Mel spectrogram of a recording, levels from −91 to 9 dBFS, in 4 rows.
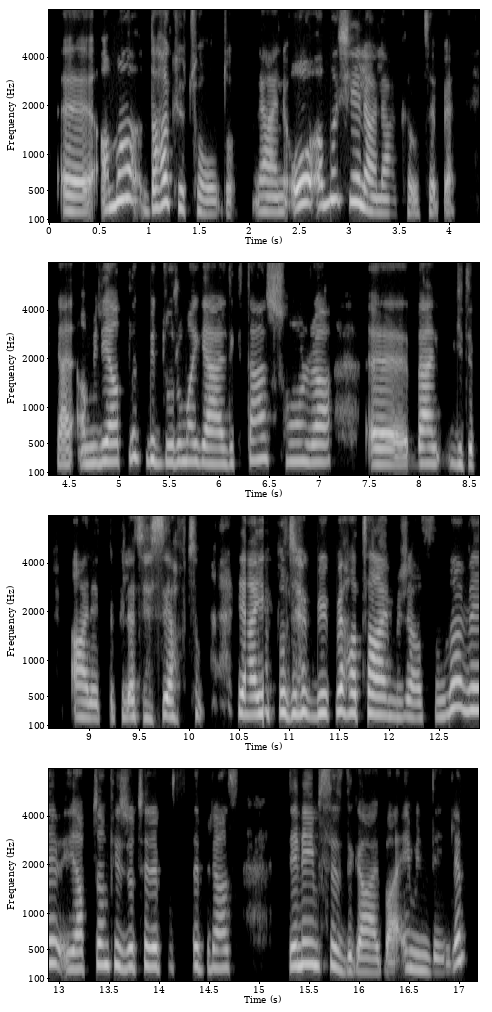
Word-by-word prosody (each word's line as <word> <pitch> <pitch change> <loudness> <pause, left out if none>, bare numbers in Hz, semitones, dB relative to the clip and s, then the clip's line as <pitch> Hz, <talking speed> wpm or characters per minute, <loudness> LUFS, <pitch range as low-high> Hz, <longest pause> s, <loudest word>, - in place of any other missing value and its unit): eee, 210 -2 +4
ama 345 +8 +4
daha 280 +7 +5
kötü 255 -8 -5
oldu. 180 -1 -5 0.2
Yani, 210 -1 -2
o 320 +4 +6
ama 320 +5 +2
şeyle 345 -7 +3
alakalı 195 -3 -4
tabii, - - -6 0.3
yani, - - -1
ameliyatlık 255 +6 0
bir 260 -4 -2
duruma 250 +1 -2
geldikten 230 +4 -1
sonra, 250 -2 -1 0.4
eee, 215 0 +3
ben 225 -1 +2 0.2
gidip 215 0 -3 0.2
aletli 210 -2 -2
pilates 210 0 +3
yaptım. 235 - -1 0.3
Yani, 250 -2 +4
yapılacak 270 -2 +1
büyük 270 0 +1
bir 300 - +7
hataymış 255 -5 +2
aslında 225 - -1
ve 310 - +4 0.2
yaptığım 235 +5 -1
fizyoterapist 265 -1 -2
de 270 - -1
biraz 245 0 -4 0.5
deneyimsizdi 275 -6 +2
galiba, 190 -2 -3
emin 220 -4 -5
değilim. 265 - -3
250 Hz, 135 wpm, -20 LUFS, 220-275 Hz, 0.5 s, bir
